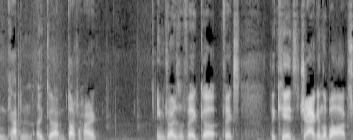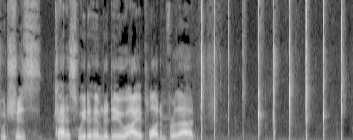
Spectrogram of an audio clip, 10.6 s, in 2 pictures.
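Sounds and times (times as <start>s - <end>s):
speech: 0.0s - 1.6s, 2.3s - 8.4s
sharp hand claps: 8.2s - 10.5s.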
